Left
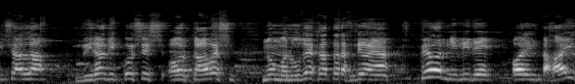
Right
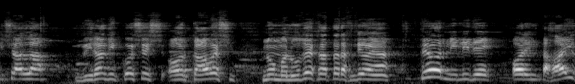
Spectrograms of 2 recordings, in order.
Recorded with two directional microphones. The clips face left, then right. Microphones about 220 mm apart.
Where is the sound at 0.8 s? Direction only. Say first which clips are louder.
Right 3 dB; 45° right (ahead or behind).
